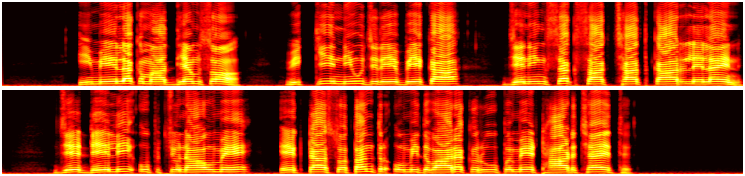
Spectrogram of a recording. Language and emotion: Maithili, neutral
